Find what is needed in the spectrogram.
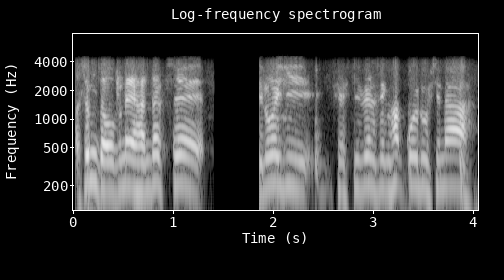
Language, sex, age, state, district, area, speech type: Manipuri, male, 45-60, Manipur, Ukhrul, rural, conversation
